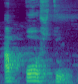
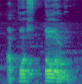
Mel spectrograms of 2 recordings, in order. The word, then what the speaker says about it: apóstolo: Outro apóstolo. É o correto dizer apóstolo. Não tem alguém por falta de leitura correta diz apóstolo ou apostólogo.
